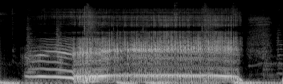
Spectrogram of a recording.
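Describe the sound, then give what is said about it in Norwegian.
A voice imitates a creaky, strained baby cry, as heard over a baby monitor: one long wavering wail with a rough, crackling edge, held for about two seconds before it cuts off, fairly loud. “Jeg var bare sånn, altså vanlig babygråt? Ja, altså bare sånn knirkebabygråt.”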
